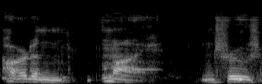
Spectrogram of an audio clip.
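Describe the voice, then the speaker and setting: A put-on character voice sounds gruff and raspy. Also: man. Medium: game stream. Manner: rusty, unused.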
